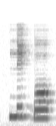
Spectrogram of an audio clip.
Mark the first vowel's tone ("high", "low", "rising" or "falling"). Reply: high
